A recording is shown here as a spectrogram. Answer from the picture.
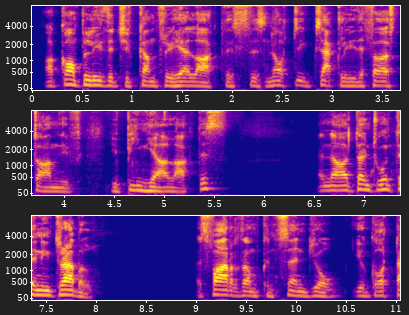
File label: south african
